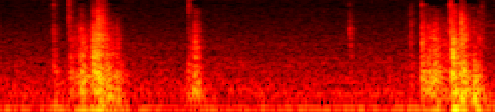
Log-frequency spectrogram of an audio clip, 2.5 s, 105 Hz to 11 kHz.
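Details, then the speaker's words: BMW F01/F02 passenger door, lock or unlock pressed by remote or interior button: short whirring buzzes from inside the door with no solid latch clunk. The lock actuator runs but the pin doesn't move. "when I press either with the key when I press the lock or unlock there is a noise coming from inside the door but obviously the the pin doesn't"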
